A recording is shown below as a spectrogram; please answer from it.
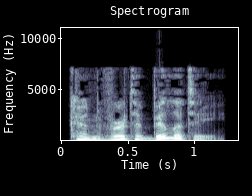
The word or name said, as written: convertibility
